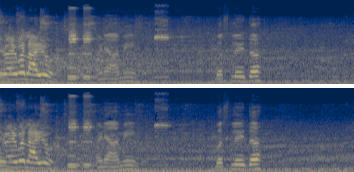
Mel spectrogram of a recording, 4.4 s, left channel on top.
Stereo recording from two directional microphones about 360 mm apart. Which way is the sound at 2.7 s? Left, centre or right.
Centre.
